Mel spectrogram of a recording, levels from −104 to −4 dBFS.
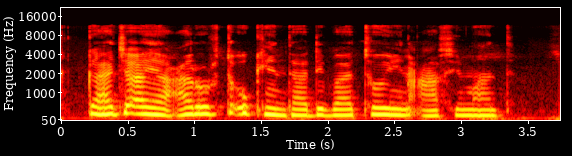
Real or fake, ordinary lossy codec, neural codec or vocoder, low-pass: real; none; none; none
